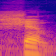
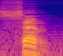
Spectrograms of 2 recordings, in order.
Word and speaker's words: Shem: we're not, you know, they pronounce it wrong. The word is Shem. All right, we come from Shem, not Sim.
